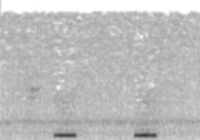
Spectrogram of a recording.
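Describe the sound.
Telephone call tones come as two identical short, mid-pitched beeps, evenly spaced and each lasting about a quarter second. They sound alone over a faint background hiss.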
